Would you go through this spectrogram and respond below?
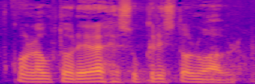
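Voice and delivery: hushed, low faith declaration; soft affirming prayer; quiet confession. Shown as a demonstration. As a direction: murmur it with calm certainty. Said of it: "Y dices".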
